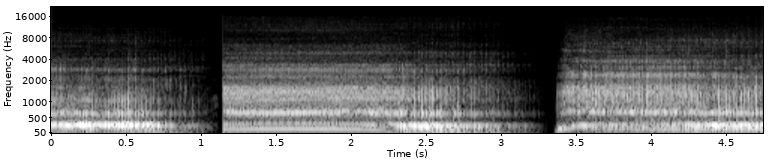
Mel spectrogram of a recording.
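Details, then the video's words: Low, rough buffalo bellow, a sustained harmonic moan that sinks in pitch before cutting off; two calls are broken by brief gaps of silence, with nothing else audible. "BUFFALO VOICE"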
